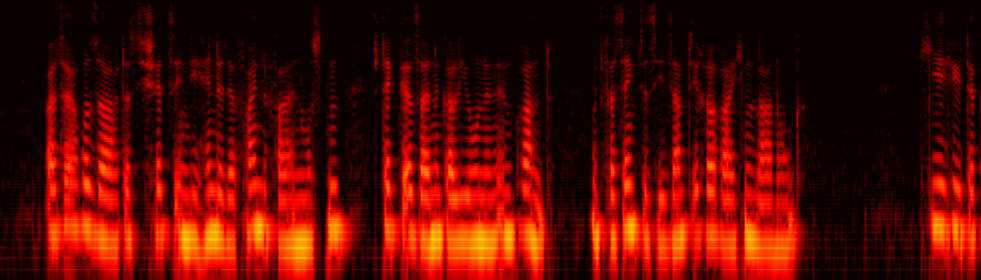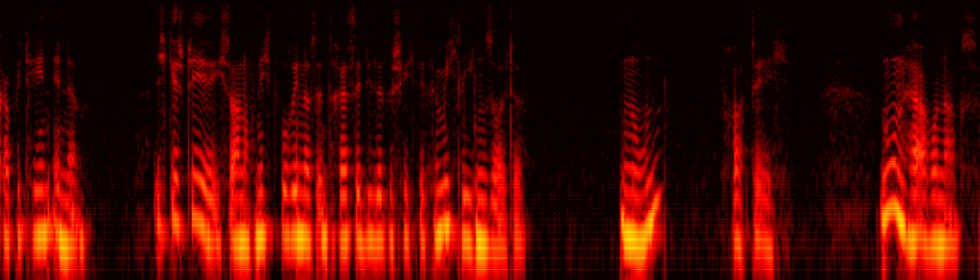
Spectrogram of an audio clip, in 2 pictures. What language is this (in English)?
German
